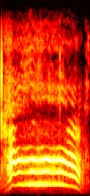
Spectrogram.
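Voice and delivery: sudden high yelp of surprise; startled shout. Real, not acted. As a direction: jolt out a shocked cry. Startled mid-sentence at a car.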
